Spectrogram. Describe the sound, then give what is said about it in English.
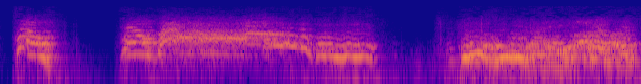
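A man screams for help in loud, drawn-out cries, a short yell followed by two long, strained screams separated by brief silences, intense; he screams because a disembodied woman's hand holding a knife tried to stab him. “Why did you call for help? What made you scream?”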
